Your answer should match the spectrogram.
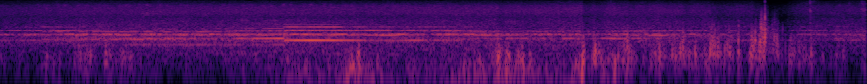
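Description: Ambulance siren on an emergency run, sounding as steady held tones over road traffic.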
